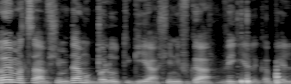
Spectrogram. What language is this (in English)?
Hebrew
